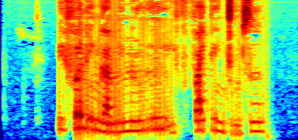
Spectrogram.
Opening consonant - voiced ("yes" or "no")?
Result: no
